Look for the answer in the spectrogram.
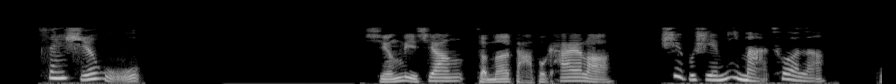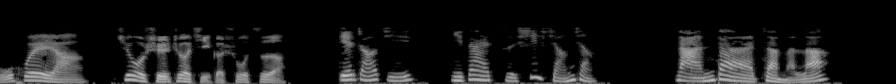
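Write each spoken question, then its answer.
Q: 男的怎么了?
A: 行李箱打不开了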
